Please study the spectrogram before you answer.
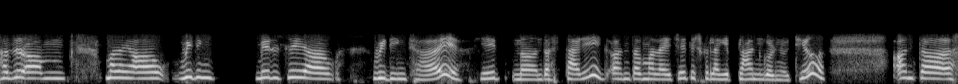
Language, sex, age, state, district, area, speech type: Nepali, female, 45-60, West Bengal, Darjeeling, rural, conversation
